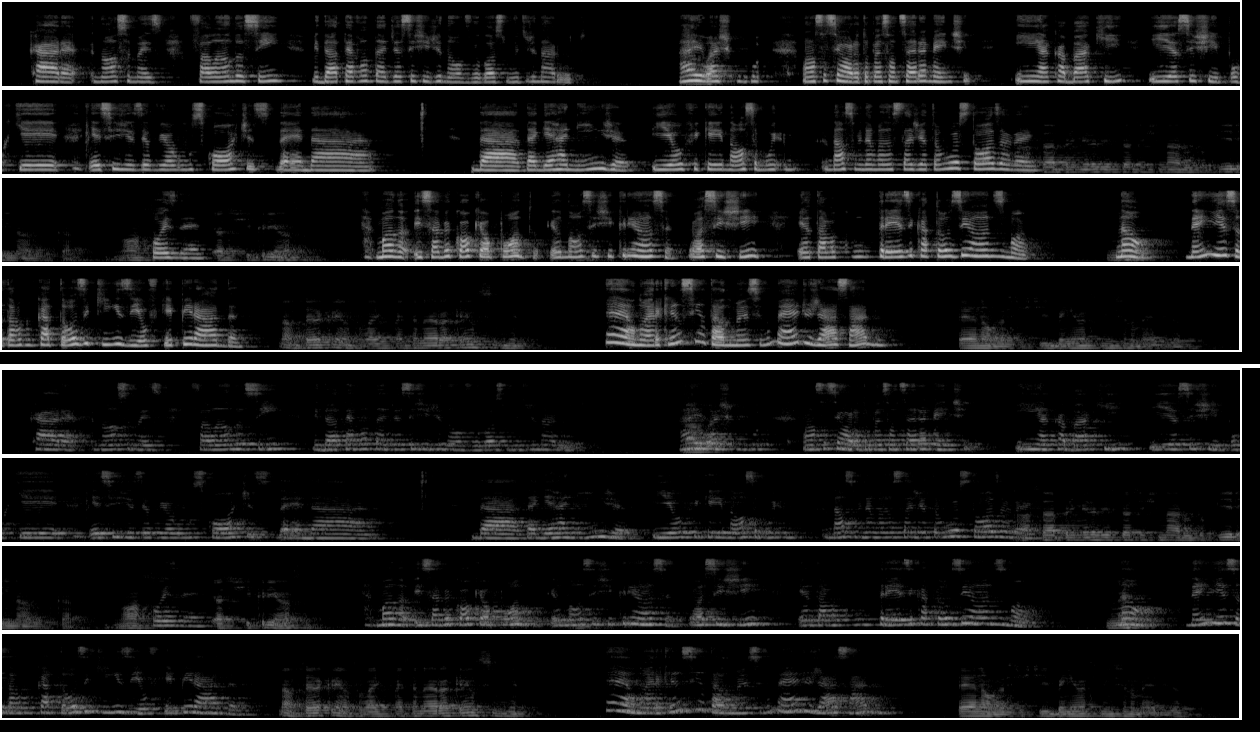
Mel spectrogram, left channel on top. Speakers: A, on the left; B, on the right.
A: Cara, nossa, mas falando assim, me dá até vontade de assistir de novo. Eu gosto muito de Naruto. Ai,
B: Naruto.
A: eu acho que. eu vou- Nossa Senhora, eu tô pensando seriamente em acabar aqui e assistir, porque esses dias eu vi alguns cortes, né, da. da, da Guerra Ninja e eu fiquei, nossa, mui- nossa, me deu uma nostalgia tão gostosa,
B: Nossa,
A: velho.
B: a primeira vez que eu assisti Naruto, eu pirei em Naruto, cara. Nossa,
A: Pois é.
B: eu assisti criança.
A: Mano, e sabe qual que é o ponto? Eu não
B: Hum,
A: assisti criança. Eu assisti, eu tava com 13 14 anos, mano.
B: né?
A: Não, nem isso, eu tava com 14, 15 e eu fiquei pirada.
B: Não, você era criança, vai, mas você não era uma criancinha.
A: É, eu não era criancinha, eu tava no meu ensino médio já, sabe?
B: É, não, eu assisti bem antes do ensino médio, viu?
